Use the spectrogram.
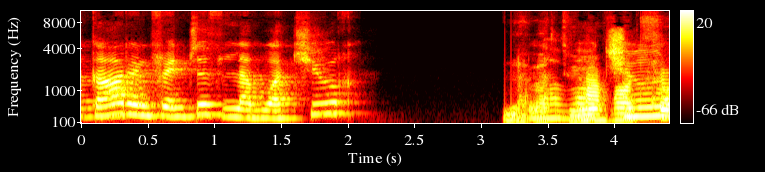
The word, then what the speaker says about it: voiture: So in this one, it's not voiture, not at all. It's voiture, voiture. Okay, we learned this in the pronunciation class. So in voiture we pronounce E as well, the ending E, So the right?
